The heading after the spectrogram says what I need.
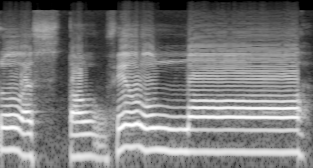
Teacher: واستغفر اللہ غین مستعلیہ ہے، پر پڑھا جائے گا، اس کو ہلانا نہیں۔ را پیش کی وجہ سے پر پڑھا جائے گا۔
